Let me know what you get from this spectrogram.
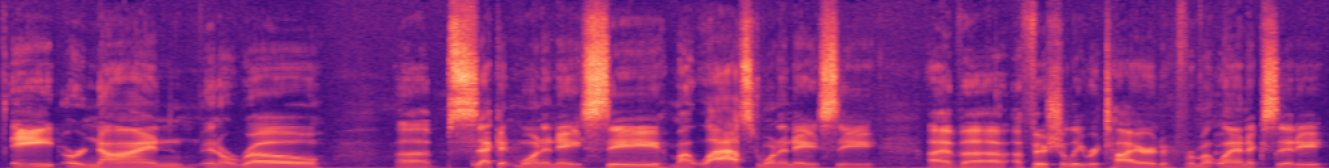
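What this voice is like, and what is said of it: Strained, worn-out voice. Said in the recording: “you can tell my voice is struggling. That happens no matter what national I go to.”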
